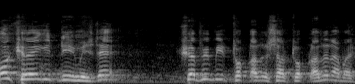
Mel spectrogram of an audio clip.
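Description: Over light background noise, a man talks in an animated tone at a moderate pace with ordinary pitch variation. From Northern Cyprus, Lefke region; Northern Cyprus. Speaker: villager speaking from audience. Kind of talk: town hall speech. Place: hall. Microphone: handheld.

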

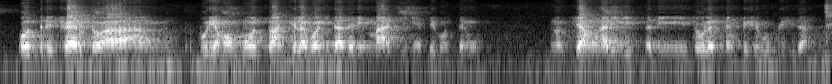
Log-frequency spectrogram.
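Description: His volume rises and falls sharply. The man keeps up a fairly brisk delivery. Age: young. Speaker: magazine editor. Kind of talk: radio interview. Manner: halting.

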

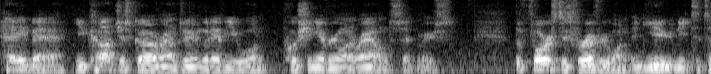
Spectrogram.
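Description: Natural voice, reading

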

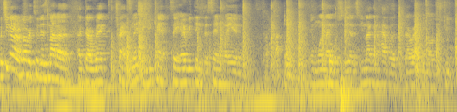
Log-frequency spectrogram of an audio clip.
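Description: The speech comes at a very fast pace. There is audible room echo along with loud background noise. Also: man. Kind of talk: classroom discussion question. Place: classroom.

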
